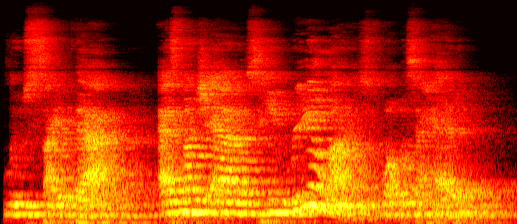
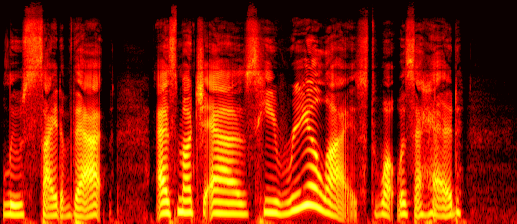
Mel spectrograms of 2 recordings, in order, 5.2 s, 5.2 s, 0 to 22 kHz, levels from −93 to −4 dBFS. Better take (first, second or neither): second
